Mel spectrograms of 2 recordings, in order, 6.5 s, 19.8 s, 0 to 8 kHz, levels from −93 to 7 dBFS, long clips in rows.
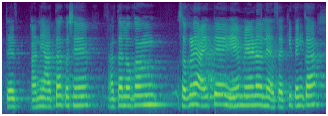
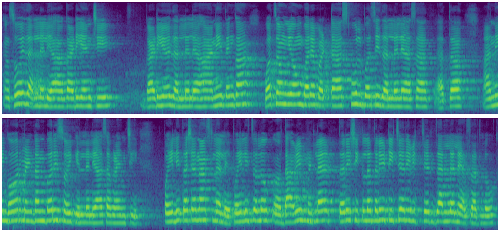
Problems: constant background noise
